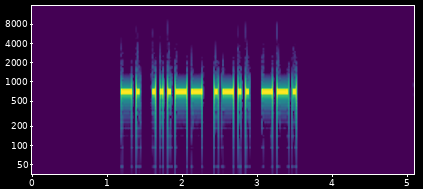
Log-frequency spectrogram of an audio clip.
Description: Morse code, heard as a keyed tone, about 22 wpm, 700 Hz. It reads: N3LG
